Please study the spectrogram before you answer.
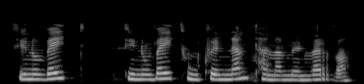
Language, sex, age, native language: Icelandic, female, 11, Icelandic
